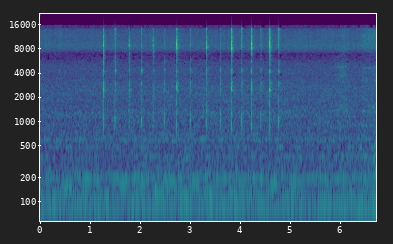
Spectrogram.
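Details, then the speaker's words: 1977 Bolens G10 Briggs and Stratton electric starter, after fitting replacement gear, turned hard by hand: sharp even ticking about three to four clicks a second; owner unsure if normal, finds it suspect, cause unknown. "Oh, yeah. That turns hard. I've not worked on as many Briggs and Stratton electric starters as I have the Tacoma ones, but that is that normal."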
